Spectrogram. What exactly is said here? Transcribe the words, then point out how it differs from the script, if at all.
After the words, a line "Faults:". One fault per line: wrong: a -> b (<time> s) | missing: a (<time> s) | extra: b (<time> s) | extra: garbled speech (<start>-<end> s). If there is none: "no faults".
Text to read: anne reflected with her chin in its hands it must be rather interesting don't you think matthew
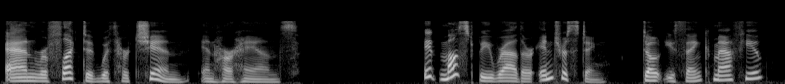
anne reflected with her chin in her hands it must be rather interesting don't you think matthew
Faults:
wrong: its -> her (2.1 s)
